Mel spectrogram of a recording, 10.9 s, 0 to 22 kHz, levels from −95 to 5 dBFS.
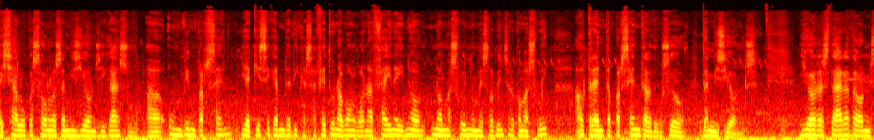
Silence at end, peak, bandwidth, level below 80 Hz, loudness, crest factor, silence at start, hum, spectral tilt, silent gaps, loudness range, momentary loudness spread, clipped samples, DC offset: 0 s; -2 dBFS; 16.5 kHz; -28 dBFS; -20 LUFS; 16 dB; 0 s; none; -7 dB/octave; none; 1 LU; 7 LU; under 0.1%; under 0.1%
